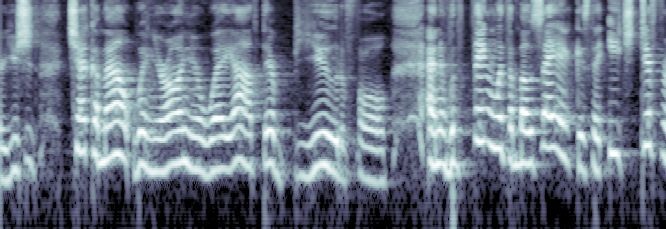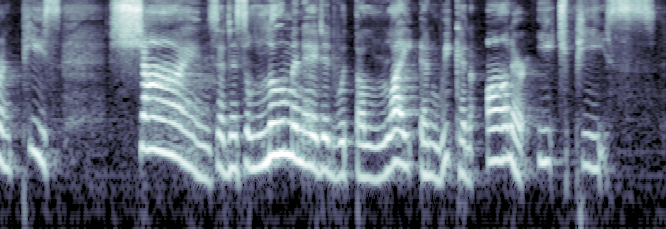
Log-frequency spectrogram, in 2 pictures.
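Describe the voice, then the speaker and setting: Woman, middle-aged, live storyteller. Medium pitch, theatrical delivery, measured repetition for emphasis. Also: a little mellow. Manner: dramatic, deliberate phrasing with repetition. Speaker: professional storyteller. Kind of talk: live storytelling performance to an audience.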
